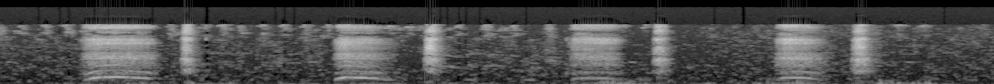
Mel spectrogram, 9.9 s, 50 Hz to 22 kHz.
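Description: An imitation of normal vesicular breathing: four repeated cycles, each a longer, soft, partly voiced inhalation followed by a brief exhalation, at roughly 25 breaths a minute. Normal breath sounds over the lower lung fields have this short expiration.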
